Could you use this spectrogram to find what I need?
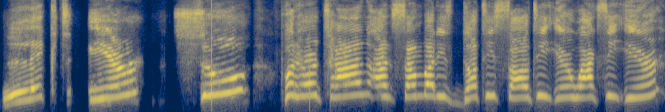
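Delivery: high, incredulous, building to a slow gross-out; outraged disbelief. Acted. Denying she licked the man's ear, high disgusted disbelief. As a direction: act disgusted that anyone believes it.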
